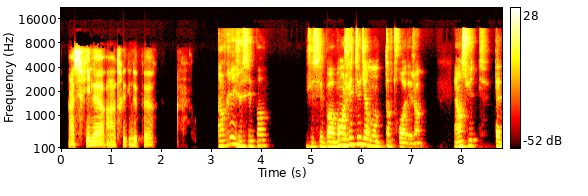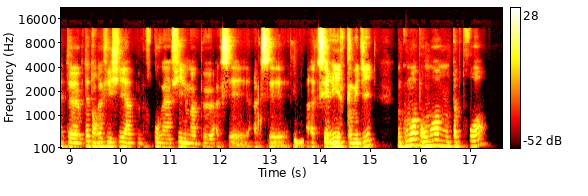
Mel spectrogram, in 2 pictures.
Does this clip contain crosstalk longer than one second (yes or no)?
no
